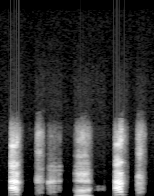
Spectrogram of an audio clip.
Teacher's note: huruf kaf itu tadi saya bilang ada aliran ee hembusan nafas. Ketika bacanya ee sukun maka ak e ya ak.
